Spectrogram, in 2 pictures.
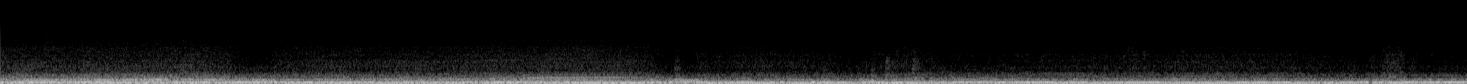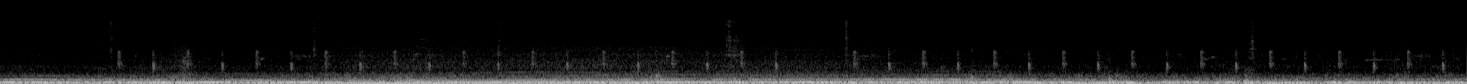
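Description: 2013 Scania R440 truck's straight-six diesel running under way, a steady low rumble heard inside the cab. From about halfway through comes a regular ticking of the turn indicator.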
